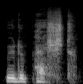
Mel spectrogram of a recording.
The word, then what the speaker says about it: Budapest: own history too and you'll find the locals pronounce it Buddha PES now we found it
